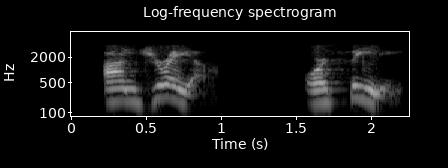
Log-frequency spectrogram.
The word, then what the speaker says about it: Andrea Orsini: In that movie, Prince of Foxes, it's based on a gentleman named Andrea Orsini, and that's how you pronounce his name. It's an Italian name.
